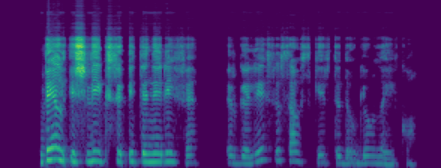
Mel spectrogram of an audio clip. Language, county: Lithuanian, Utena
